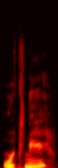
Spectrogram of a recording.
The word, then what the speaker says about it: Orkney: Victor makes his way to a barely inhabited village on the Orkney Islands. I think that's how you say it. It's O-R-K-N-E-Y? – Maybe. Yeah.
